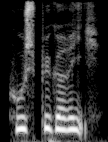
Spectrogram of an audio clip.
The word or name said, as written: husbyggeri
